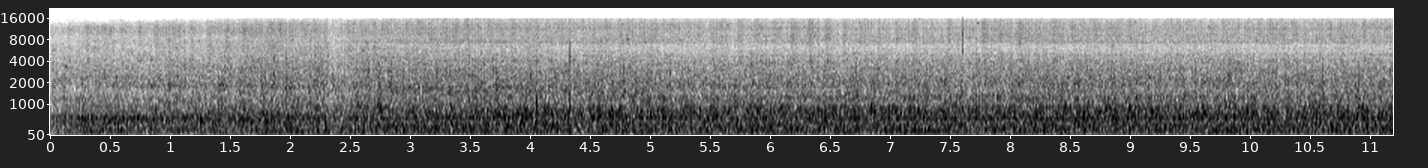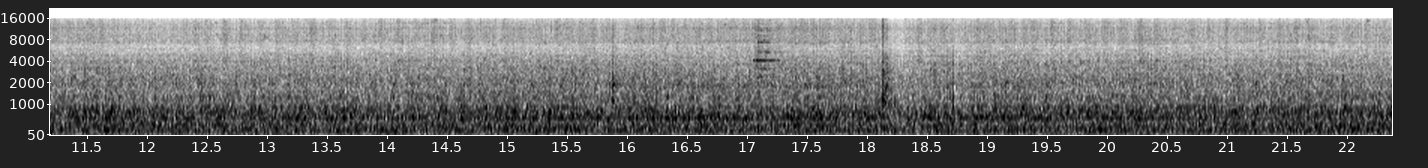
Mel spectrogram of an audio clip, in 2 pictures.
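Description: Steady machinery drone with a held hum: a grain dryer's elevator running and pouring grain into a trailer, with a diesel tractor idling close by.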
